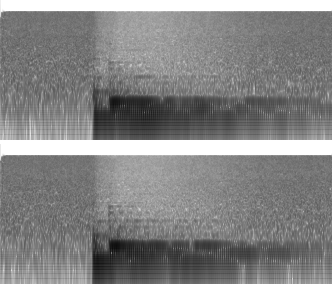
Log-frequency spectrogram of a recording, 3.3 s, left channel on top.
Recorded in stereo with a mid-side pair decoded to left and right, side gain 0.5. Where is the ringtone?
55° right, 6 m.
